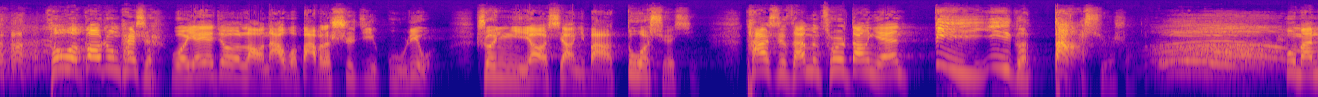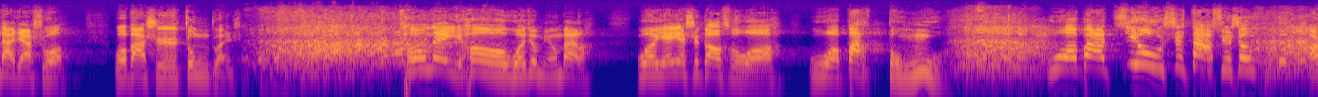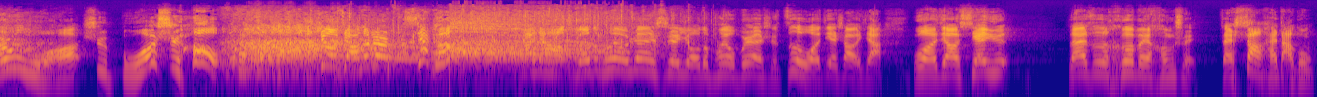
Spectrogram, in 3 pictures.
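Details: Male stand-up comedian who says he has a stutter, performing in Mandarin Chinese; stuttering.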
